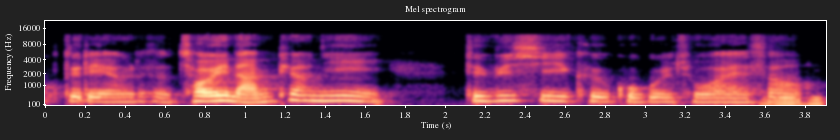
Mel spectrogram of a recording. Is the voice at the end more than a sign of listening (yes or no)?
yes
